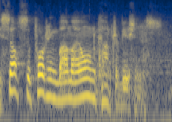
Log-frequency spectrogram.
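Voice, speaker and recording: There's noticeable background noise as a man speaks at a fairly quick pace. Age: 70s. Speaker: AA speaker sharing recovery story. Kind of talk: speaker testimony to an audience. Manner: conversational storytelling with humor.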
